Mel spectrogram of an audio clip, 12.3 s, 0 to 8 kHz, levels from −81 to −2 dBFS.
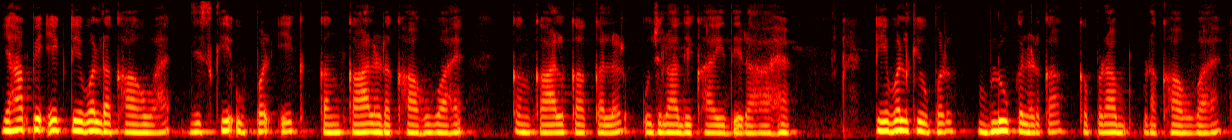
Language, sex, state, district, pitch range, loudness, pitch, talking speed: Angika, female, Bihar, Madhepura, 170-190 Hz, -28 LUFS, 175 Hz, 155 wpm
